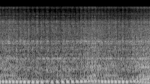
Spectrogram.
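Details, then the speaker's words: Honda Revo fuel-injected motorcycle, parked 2 months, battery about 11 V, that would not start: runs after cleaning the dirty fuel pump filter, steady even low putter with regular firing, no knocks or misses. "setelah kita starter kita ingin menghidupkan kontak dan menghidupkan motor ternyata berhasil ya guys"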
